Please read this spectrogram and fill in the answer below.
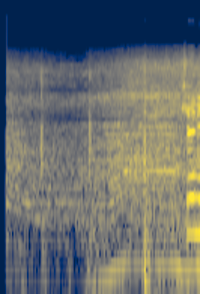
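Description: Steady outdoor background hiss with a low vehicle-engine hum coming in about a second in and rising a little, and faint footfalls on stacked tyres about every half second; a man starts speaking at the very end.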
